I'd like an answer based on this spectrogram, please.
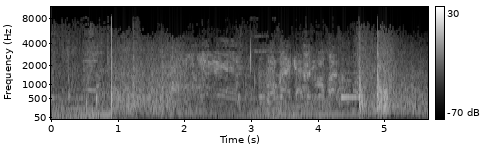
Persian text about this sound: تبادل آتش میان نیروهای عراقی و شبه نظامیان گروه حکومت اسلامی موسوم به داعش که در یکی از خانه‌ها در غرب موصل پنهان شده اند.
